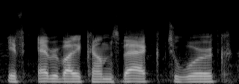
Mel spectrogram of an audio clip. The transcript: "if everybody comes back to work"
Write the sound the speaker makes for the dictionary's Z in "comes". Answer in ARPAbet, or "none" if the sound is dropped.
Z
